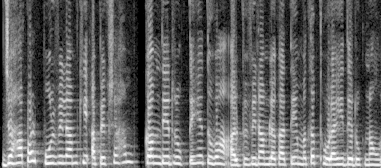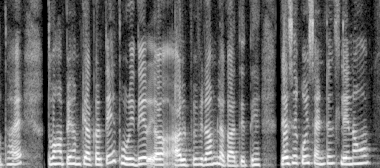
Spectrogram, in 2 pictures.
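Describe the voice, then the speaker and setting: A woman's voice: high-pitched, fairly even intonation, fairly quick. A young woman teaching an online grammar lesson for exam students, explaining step by step and asking herself questions before answering, with English words mixed into her speech.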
